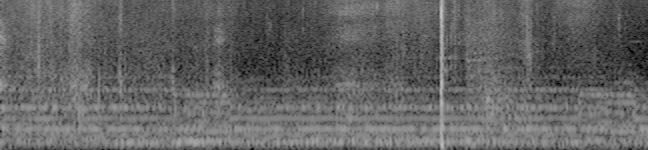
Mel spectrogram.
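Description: Background music with steady held chords, and a single sharp knock about three-quarters of the way through.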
